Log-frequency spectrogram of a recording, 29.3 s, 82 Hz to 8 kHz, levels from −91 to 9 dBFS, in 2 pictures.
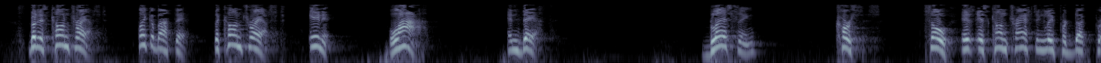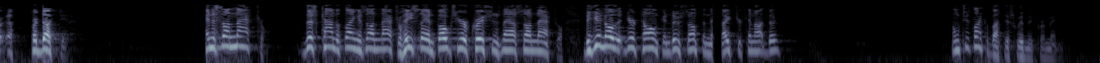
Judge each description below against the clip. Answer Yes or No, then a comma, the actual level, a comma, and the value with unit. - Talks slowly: Yes, slow, 125 wpm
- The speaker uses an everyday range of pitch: No, wide, 6.9 semitones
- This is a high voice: Yes, high, 220 Hz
